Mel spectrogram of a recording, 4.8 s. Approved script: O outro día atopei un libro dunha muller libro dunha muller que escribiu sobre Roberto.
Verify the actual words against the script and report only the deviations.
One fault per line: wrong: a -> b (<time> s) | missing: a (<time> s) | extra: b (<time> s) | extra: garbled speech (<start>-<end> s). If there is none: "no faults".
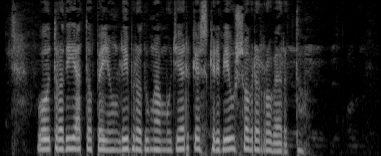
missing: libro dunha muller (2.3 s)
